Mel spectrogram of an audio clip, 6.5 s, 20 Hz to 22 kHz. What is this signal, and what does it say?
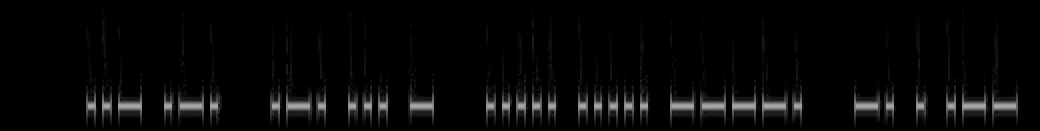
Morse code, heard as a keyed tone, about 25 wpm, 700 Hz. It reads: UR RST 559 NEW
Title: Practice QSO - Exchange 1 - Beginning - 25wpm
